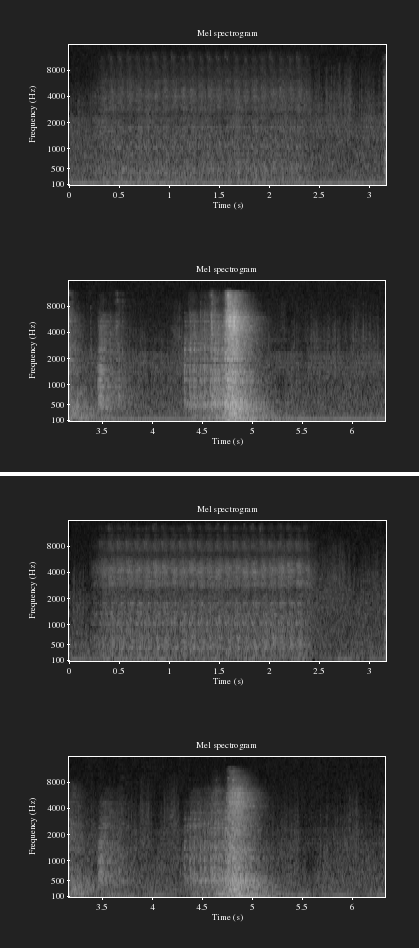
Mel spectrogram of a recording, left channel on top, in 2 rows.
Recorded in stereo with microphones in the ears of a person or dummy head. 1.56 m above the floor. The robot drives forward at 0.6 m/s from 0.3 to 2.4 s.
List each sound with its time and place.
3.1 s a rattle: 70° left (ahead or behind), 2.5 m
